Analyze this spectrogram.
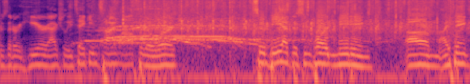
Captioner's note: applause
